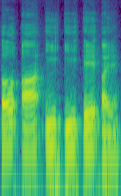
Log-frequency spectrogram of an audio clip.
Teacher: अगर गोलाकार नहीं होते, ठीक है, फ्लैट से हो जाते हैं, ठीक है, तो उन्हें कहते हैं अव्रतमुखी या अर्धव्रतमुखी। ठीक है, ओष्ठ गोलाकार इसमें नहीं होते।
